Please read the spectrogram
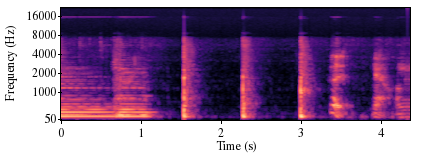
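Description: An acoustic guitar chord is strummed and rings, struck again a moment later, and dies away about a second in. Then a hand drum is hit three times, evenly about two-thirds of a second apart, answering a count of three.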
